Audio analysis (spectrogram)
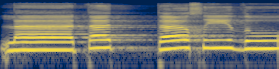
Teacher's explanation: Karena ada waw mati didahului harokat dhammah. Cara membacanya huruf dzal dipanjangkan 2 harokat. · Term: mad tabi'i dhahiri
